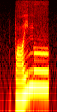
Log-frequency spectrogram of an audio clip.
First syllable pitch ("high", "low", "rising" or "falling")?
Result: rising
